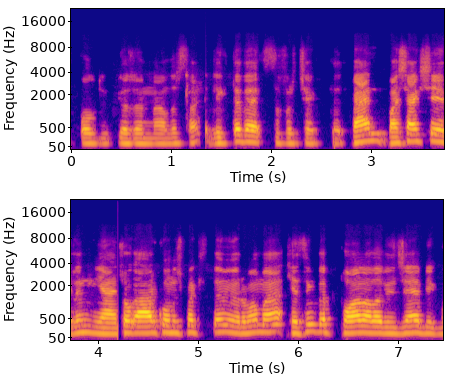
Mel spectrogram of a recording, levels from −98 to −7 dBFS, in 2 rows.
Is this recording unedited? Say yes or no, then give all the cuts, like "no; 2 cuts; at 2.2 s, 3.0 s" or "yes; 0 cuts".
no; 1 cut; at 2.8 s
